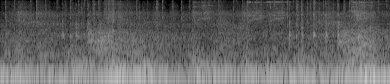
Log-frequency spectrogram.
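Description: Game characters clash in a fight with sharp hits.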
